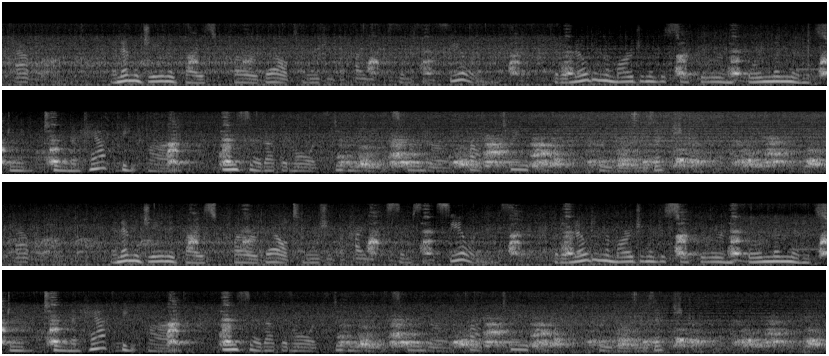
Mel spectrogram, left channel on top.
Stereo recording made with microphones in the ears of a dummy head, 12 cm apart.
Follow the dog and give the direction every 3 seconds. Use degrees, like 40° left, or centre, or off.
50° right, 50° right, 30° right, centre, 40° left, 50° left.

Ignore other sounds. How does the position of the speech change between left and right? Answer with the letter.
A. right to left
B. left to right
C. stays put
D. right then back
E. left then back
D.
